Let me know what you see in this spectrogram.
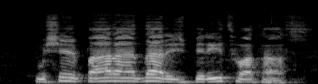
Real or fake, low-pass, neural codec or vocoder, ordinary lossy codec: real; 10.8 kHz; none; MP3, 48 kbps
